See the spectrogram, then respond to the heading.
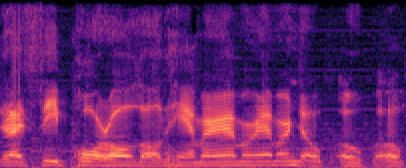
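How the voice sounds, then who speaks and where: A man uses a put-on character voice with lively intonation. He talks at a moderate pace over clear music in the background. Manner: echoing, repeating words.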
